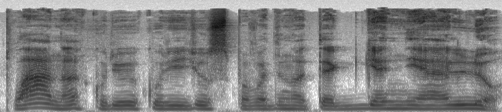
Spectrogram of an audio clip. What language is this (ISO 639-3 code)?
lit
